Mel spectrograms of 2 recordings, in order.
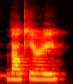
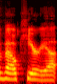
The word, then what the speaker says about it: Valkyria: Um, Valkyrie. Is that how you pronounce it? Lyra Valkyria. I have a Yeah. really hard time with it too. Because I just want to say Valkyrie, like.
